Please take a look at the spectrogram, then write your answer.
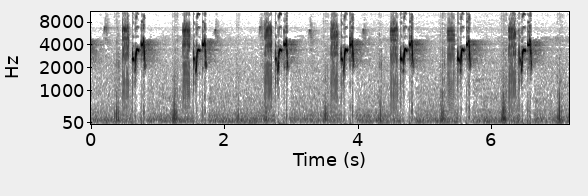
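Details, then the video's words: Lure call of a male red-headed prinia, meant to make other birds reply. Clusters of piercing, high ticking chirps with a brief upslurred whistle, repeating roughly every second. Background is otherwise calm. "suara pancingan burung prenjak kepala merah jantan"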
